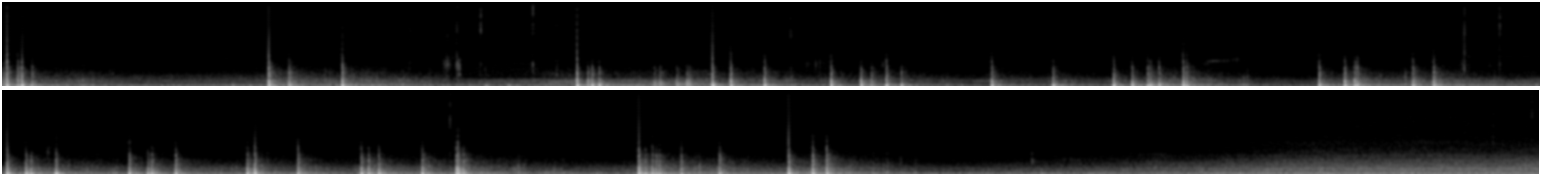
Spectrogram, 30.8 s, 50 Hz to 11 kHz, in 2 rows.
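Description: Fireworks finale: aerial shells bursting in a rapid barrage of sharp bangs, often several a second in clusters. The bangs stop about 24 seconds in, leaving only a low steady background noise.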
